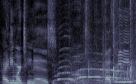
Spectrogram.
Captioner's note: applause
